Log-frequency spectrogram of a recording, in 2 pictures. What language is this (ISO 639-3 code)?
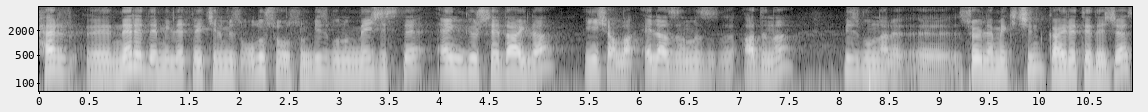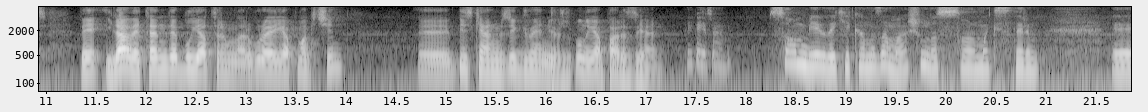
tur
